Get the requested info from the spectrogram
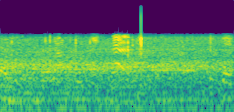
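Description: Steady hiss of city traffic on a wet street. Just past a second in there is a brief high-pitched vocal sound, followed by a sharp click.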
